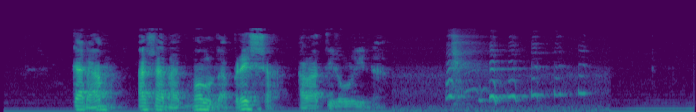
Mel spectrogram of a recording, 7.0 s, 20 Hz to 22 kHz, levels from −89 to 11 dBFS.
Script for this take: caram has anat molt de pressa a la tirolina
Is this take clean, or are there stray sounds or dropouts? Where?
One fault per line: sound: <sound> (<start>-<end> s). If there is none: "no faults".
sound: laugh (4.4-6.0 s)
